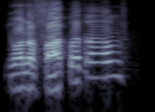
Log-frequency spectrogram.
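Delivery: taunting tone, high pitch.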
